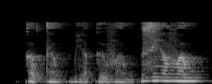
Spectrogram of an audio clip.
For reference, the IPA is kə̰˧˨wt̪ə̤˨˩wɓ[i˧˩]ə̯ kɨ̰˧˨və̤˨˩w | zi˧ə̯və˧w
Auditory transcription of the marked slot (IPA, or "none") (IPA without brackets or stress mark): i˧˩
